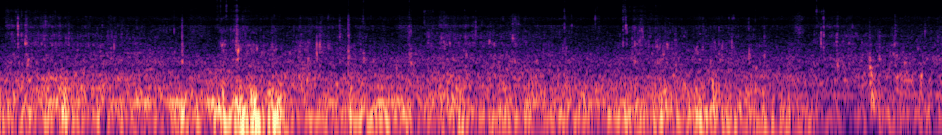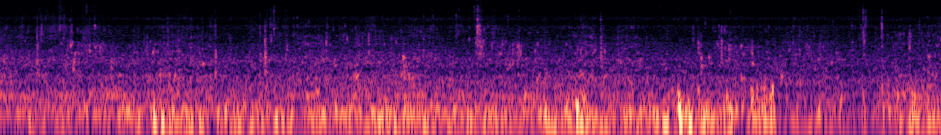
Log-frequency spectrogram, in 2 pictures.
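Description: Strong wind rumbling on the microphone over water slapping and splashing against a kayak's hull in choppy water.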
